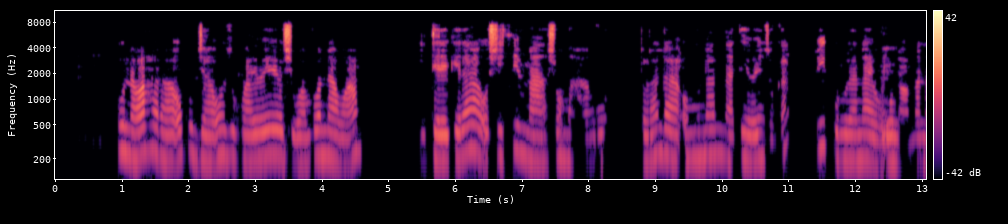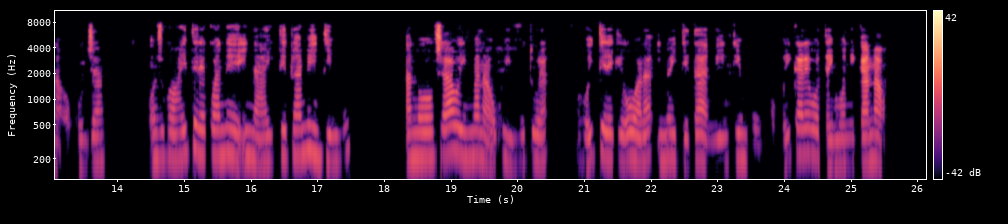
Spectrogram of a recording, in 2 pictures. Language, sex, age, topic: Oshiwambo, male, 25-35, agriculture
